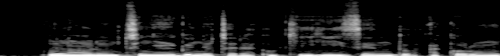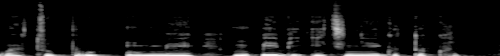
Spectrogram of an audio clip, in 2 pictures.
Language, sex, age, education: Igbo, male, 15-29, tertiary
